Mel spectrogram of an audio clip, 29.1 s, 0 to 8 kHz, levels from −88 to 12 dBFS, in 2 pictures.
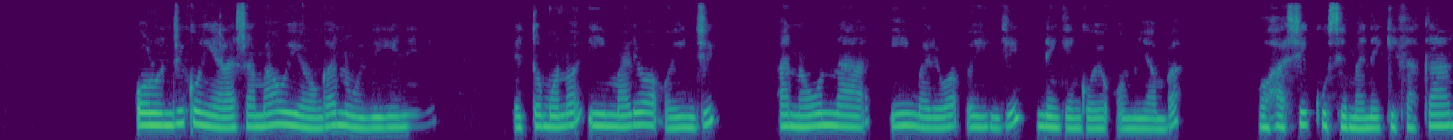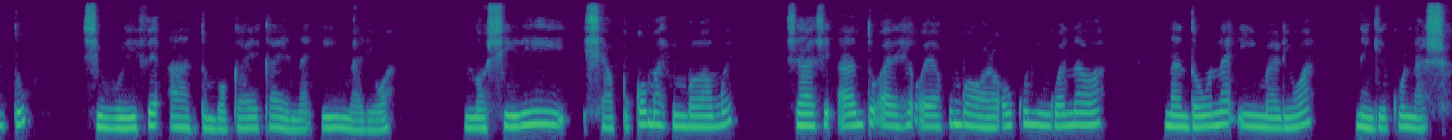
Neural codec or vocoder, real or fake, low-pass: none; real; 7.2 kHz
